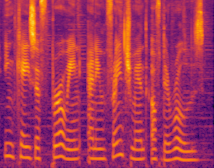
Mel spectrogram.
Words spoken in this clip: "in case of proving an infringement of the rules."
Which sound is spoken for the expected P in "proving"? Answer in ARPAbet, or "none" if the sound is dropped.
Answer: B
